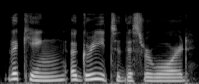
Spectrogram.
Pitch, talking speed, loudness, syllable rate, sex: 190 Hz, 180 wpm, -19 LUFS, 4.5 syllables/s, female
